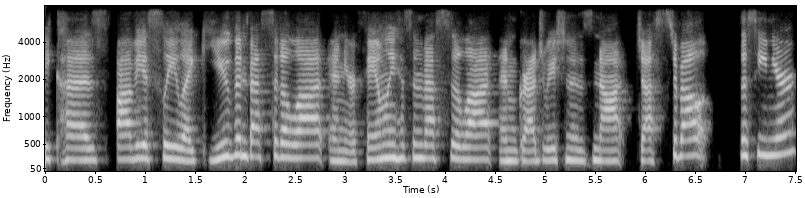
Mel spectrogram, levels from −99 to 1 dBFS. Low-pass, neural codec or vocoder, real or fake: 7.2 kHz; none; real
